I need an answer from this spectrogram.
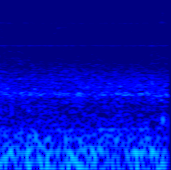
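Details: Male cougar at Big Cat Rescue, an orphaned cub whose mother was shot by a hunter, purrs in a deep, steady, continuous rumble with no breaks.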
